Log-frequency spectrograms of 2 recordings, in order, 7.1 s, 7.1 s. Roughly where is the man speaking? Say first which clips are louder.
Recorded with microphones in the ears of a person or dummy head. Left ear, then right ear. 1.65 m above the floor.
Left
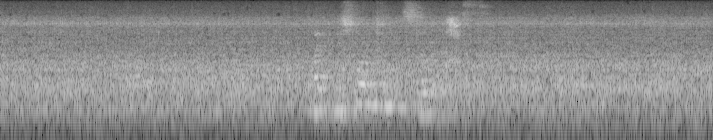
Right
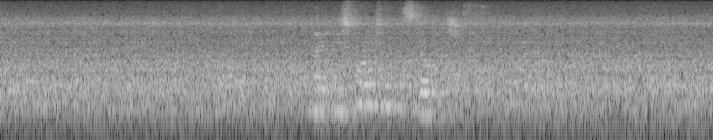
Left 2 dB; centre.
